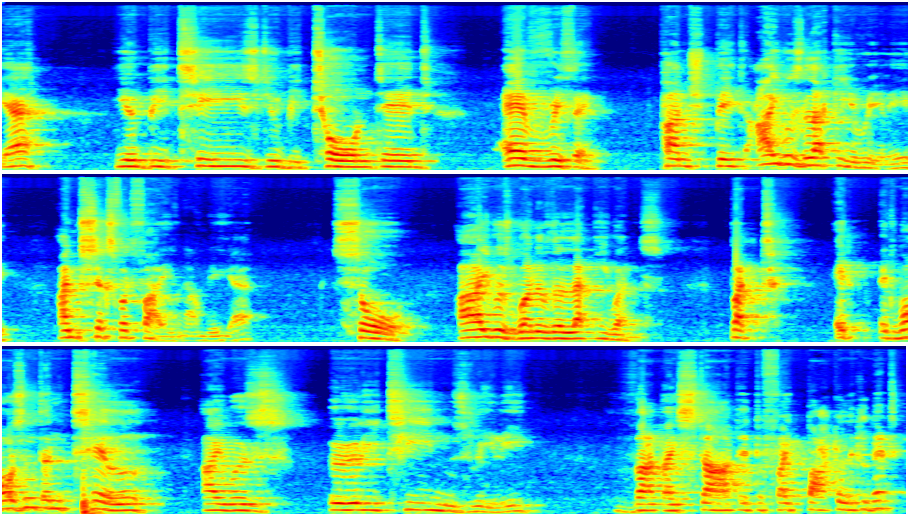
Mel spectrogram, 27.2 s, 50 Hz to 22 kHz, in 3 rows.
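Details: Adult male former rugby player with a lifelong stammer since about age 5-6, with blocks and speaking difficulty under pressure; stuttering (stammering).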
